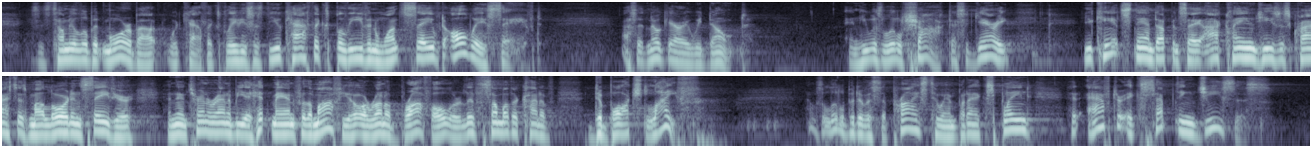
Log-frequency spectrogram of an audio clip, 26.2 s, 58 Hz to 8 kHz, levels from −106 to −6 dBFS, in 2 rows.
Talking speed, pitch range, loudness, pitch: 215 wpm, 130-155 Hz, -27 LUFS, 140 Hz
